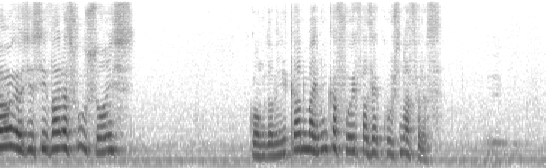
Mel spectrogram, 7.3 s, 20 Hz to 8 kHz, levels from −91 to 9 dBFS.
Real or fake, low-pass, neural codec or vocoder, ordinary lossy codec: real; none; none; none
